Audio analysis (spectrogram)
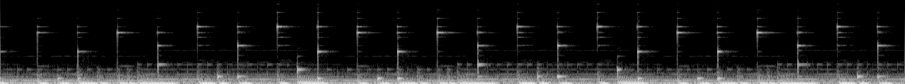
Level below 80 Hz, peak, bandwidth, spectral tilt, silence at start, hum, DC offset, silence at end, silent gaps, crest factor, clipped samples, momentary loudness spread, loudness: -12 dBFS; 0 dBFS; 6.4 kHz; -4.5 dB/octave; 0 s; none; under 0.1%; 0 s; none; 12 dB; under 0.1%; 4 LU; -16 LUFS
